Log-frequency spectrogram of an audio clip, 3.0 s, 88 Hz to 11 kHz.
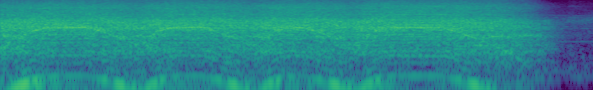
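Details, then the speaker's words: Arrma Senton BLX 3S RC truck after cleaning and maintenance, brushless motor at 75% throttle limit: clean steady high whine at constant speed, cut off after under three seconds; motor spins freely, everything works correctly. "Hein, donc vous avez vu, hop, direction. Voilà, tout fonctionne correctement."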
